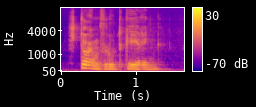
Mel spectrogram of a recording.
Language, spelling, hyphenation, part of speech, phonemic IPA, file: Dutch, stormvloedkering, storm‧vloed‧ke‧ring, noun, /ˈstɔrm.vlutˌkeː.rɪŋ/, Nl-stormvloedkering.ogg
- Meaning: a storm surge barrier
